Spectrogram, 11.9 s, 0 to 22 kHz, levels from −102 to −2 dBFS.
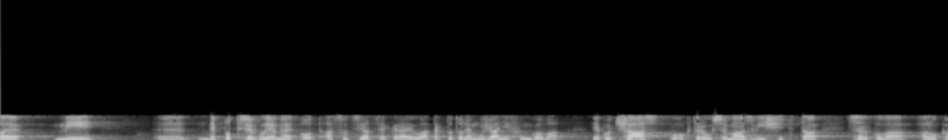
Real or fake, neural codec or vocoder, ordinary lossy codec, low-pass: real; none; AAC, 16 kbps; 7.2 kHz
